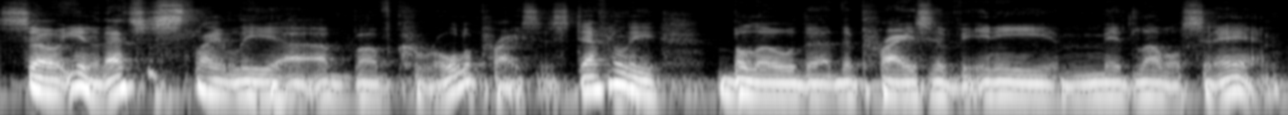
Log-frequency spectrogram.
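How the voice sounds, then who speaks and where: A man's very deep, low-pitched voice, dark and mellow in tone, with lively intonation and audible room echo. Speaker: tech commentator. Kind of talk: casual commentary. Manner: fast.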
